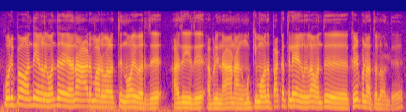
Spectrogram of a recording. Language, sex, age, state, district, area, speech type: Tamil, male, 45-60, Tamil Nadu, Tiruvannamalai, rural, spontaneous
